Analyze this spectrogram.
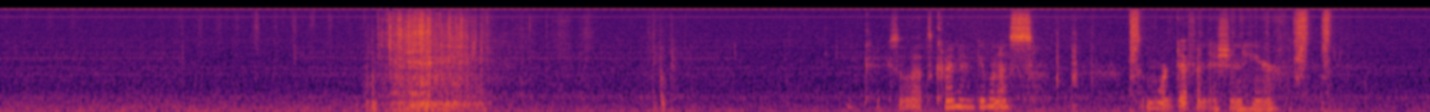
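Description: A brush softly strokes paint onto canvas.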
